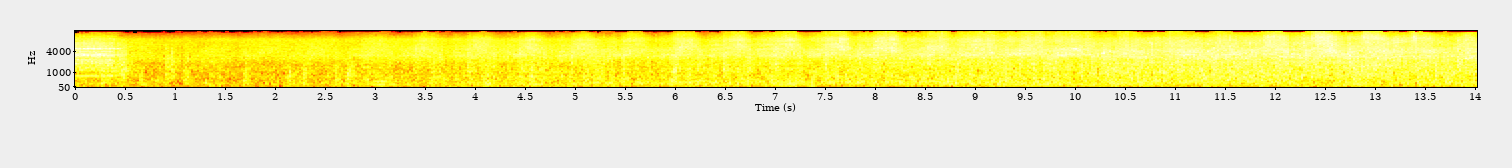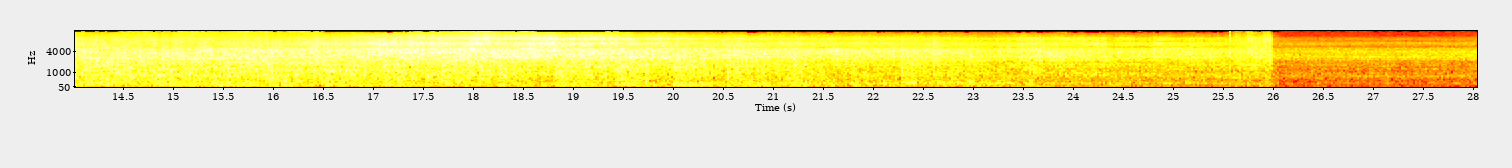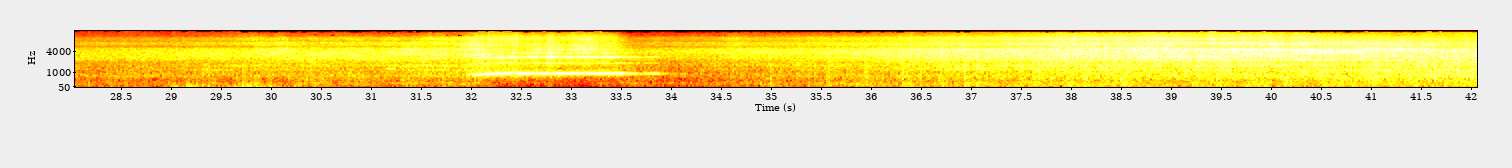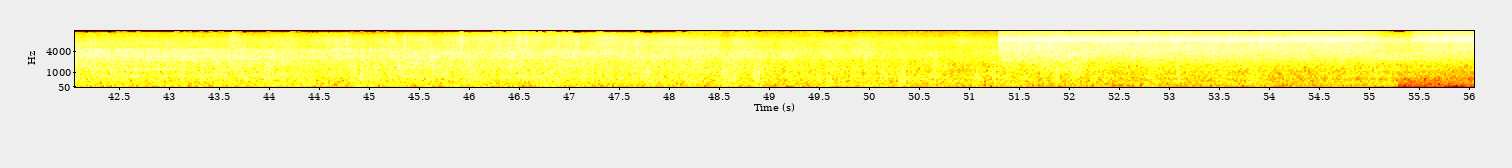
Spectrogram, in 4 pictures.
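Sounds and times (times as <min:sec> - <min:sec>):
steam locomotive whistle: 0:00.0 - 0:00.6, 0:31.2 - 0:34.2
train wagons clattering on track: 0:00.0 - 0:26.0, 0:28.0 - 0:55.8.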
